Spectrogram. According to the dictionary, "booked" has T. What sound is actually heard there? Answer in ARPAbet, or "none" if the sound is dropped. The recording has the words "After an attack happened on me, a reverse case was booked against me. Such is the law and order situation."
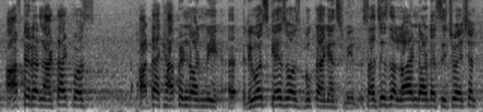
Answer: none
